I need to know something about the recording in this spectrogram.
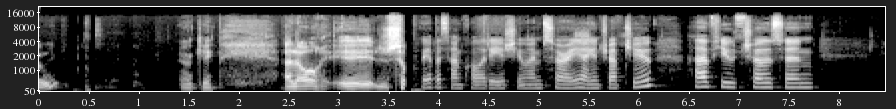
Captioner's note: speaking French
